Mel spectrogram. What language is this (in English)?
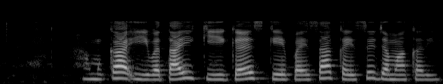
Bhojpuri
